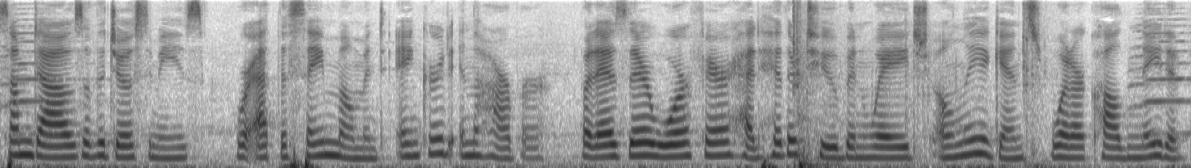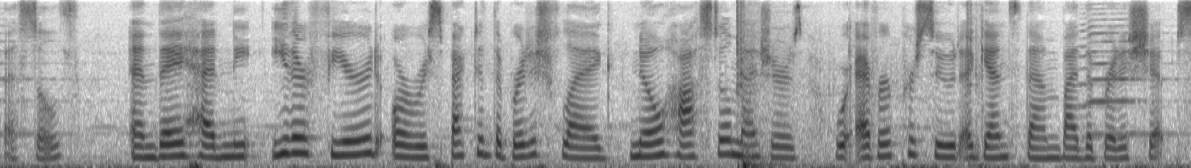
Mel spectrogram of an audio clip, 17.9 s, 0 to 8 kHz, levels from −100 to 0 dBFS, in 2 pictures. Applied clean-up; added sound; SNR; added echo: none; Slam; 12 dB; none.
